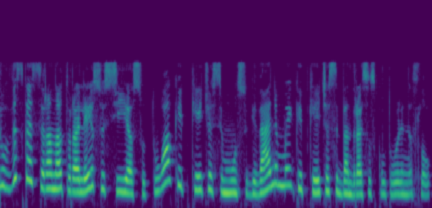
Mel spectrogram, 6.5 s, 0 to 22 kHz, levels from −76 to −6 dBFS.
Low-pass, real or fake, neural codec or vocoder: 7.2 kHz; fake; vocoder, 44.1 kHz, 128 mel bands every 512 samples, BigVGAN v2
